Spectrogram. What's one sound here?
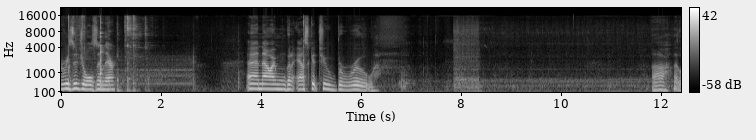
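An elderly woman speaks calmly and clearly, close by.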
